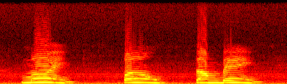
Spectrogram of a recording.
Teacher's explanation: O ditongo pode ser nasal. O som, obviamente, sai pela boca, mas uma parte do ar ele escapa pela cavidade nasal, tornando aquele som mais fechado.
